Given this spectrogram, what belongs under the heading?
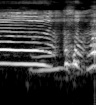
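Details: Young child crying while talking to mommy: a high, wavering cry that breaks into sobbing.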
